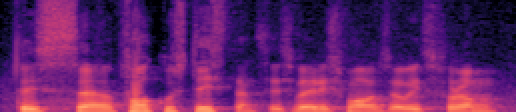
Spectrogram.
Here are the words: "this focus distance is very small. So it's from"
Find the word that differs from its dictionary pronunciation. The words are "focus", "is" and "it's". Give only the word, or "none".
is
